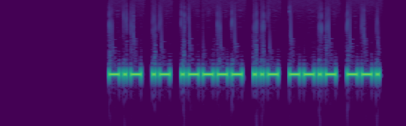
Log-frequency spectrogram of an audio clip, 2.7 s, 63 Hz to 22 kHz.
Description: Morse code, heard as a keyed tone, about 50 wpm, 700 Hz. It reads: KA1UQG
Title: USA Call Signs - 6 Characters - Repeated 3x - 50wpm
